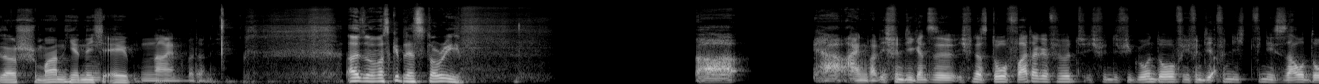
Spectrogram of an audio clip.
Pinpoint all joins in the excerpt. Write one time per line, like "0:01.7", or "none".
0:04.0
0:08.7
0:12.2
